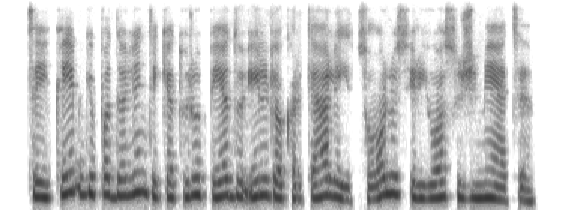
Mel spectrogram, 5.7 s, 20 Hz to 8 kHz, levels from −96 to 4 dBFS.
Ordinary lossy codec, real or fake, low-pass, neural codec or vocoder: Opus, 32 kbps; real; 7.2 kHz; none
